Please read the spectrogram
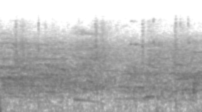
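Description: Steady gymnasium background noise with faint, distant voices of players and spectators during play.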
